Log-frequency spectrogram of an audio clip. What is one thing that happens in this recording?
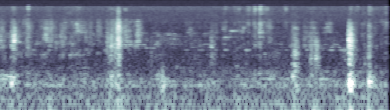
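A brush dabs softly on a hard surface.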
